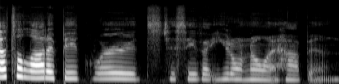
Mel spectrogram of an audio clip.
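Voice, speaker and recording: A female-sounding put-on character voice speaks at a high pitch and a moderate pace. The recording is very clean, with a silent background. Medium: actual play. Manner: naive, blunt, puzzled.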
